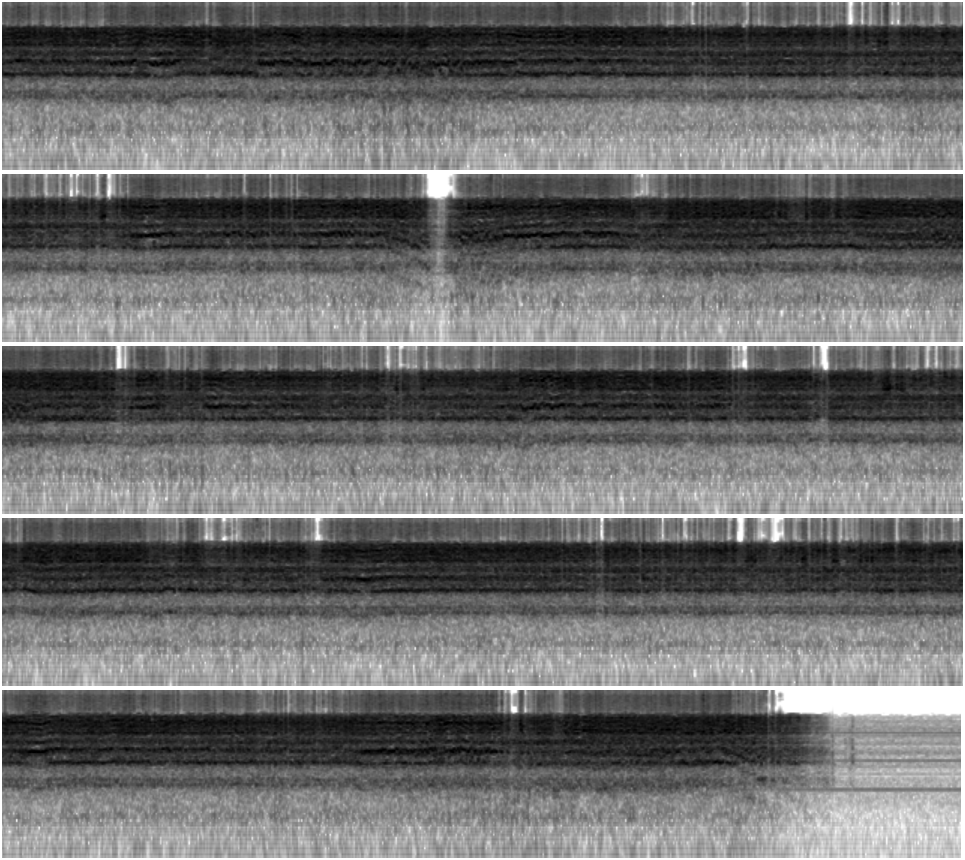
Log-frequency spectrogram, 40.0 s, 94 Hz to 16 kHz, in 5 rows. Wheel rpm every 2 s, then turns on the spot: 230, 210, 220, 230, 230, 190, 180, 220, 220, 230, 230, 230, 230, 230, 230, 230, 230, 230, 210, 50.
none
